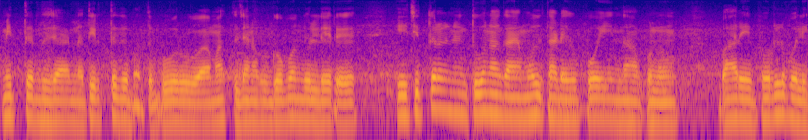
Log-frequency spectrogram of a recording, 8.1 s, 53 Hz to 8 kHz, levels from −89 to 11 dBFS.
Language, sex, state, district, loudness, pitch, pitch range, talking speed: Tulu, male, Karnataka, Dakshina Kannada, -16 LUFS, 115 Hz, 110-125 Hz, 140 wpm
